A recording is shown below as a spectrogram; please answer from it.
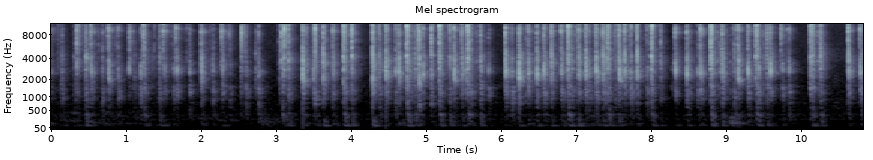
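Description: Fingertips type on a backlit plastic mechanical keyboard with plastic keycaps and Cherry MX Blue switches, pressing keys half-way and then fully. The result is a steady stream of sharp, bright clicks that die away quickly, broken by brief pauses.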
